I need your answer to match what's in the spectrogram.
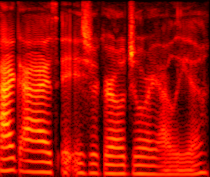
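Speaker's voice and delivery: soft, rough, raspy voice. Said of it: "rasp in your voice".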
